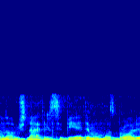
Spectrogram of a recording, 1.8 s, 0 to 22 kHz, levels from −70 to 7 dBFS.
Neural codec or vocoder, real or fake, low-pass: codec, 16 kHz, 4.8 kbps, FACodec; fake; 7.2 kHz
